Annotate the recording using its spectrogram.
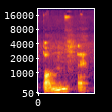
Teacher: c'est le P avec de l'air qui sort avec un H inspiré pour faire pour sortir et là pareil pour le O avec un accent, c'est pas un O, c'est un A.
